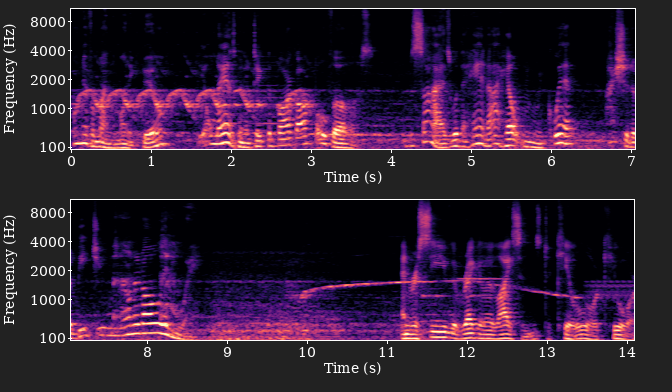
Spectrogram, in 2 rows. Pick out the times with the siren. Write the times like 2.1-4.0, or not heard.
0.0-3.1, 9.7-14.0.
